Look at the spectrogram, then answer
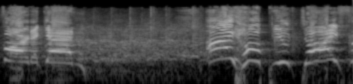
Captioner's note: audience laughing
